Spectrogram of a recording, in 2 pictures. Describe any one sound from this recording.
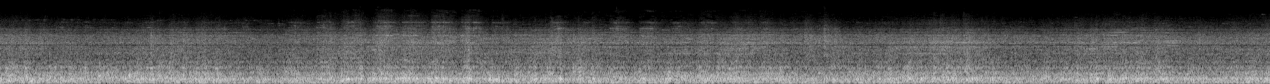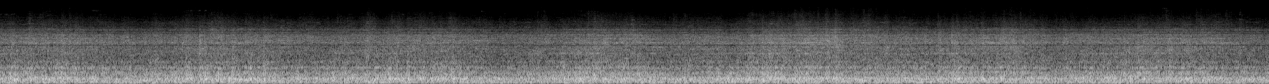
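A freight train rumbles and clatters steadily past at close range.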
